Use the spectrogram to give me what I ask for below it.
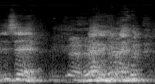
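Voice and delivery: ordinary talk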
